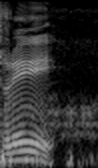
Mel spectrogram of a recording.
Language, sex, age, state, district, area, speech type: Sindhi, male, 45-60, Madhya Pradesh, Katni, urban, read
